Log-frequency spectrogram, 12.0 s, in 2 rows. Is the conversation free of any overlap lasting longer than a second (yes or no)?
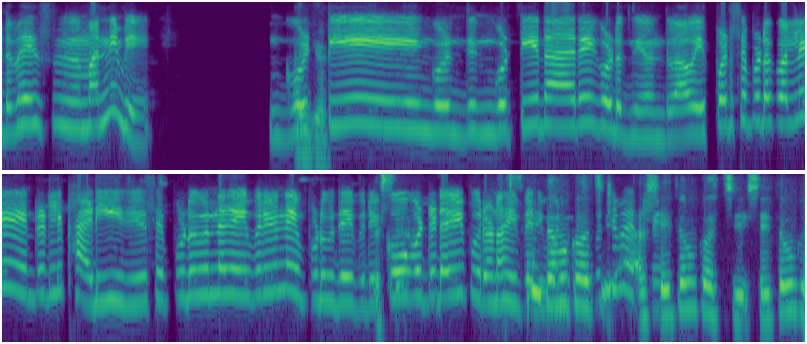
no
